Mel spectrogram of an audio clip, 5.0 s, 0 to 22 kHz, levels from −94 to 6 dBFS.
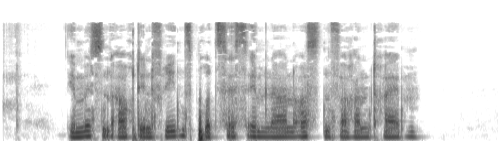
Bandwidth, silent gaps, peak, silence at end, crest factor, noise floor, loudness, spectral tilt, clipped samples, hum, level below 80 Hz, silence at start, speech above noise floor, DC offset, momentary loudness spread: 11.5 kHz; none; -6 dBFS; 0.8 s; 20 dB; -82 dBFS; -24 LUFS; -5 dB/octave; under 0.1%; none; -40 dBFS; 0.7 s; 58 dB; under 0.1%; 7 LU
